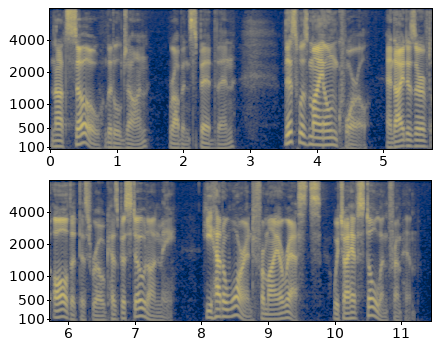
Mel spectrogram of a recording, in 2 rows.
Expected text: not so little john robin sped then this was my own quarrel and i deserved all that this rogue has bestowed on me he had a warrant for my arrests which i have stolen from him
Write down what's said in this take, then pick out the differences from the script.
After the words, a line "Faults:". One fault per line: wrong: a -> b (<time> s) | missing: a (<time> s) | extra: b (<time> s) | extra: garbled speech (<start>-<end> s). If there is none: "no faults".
not so little john robin sped then this was my own quarrel and i deserved all that this rogue has bestowed on me he had a warrant for my arrests which i have stolen from him
Faults:
no faults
